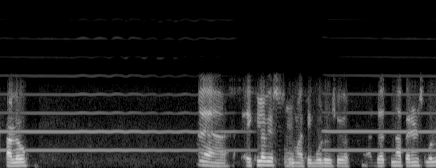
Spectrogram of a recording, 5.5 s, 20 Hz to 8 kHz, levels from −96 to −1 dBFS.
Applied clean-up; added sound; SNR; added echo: none; Wind instrument, woodwind instrument; 16 dB; none.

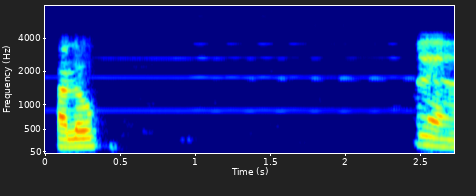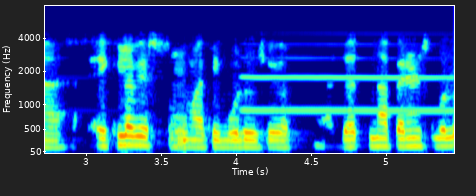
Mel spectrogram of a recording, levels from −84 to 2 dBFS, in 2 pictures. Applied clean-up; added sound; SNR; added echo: classical method log-MMSE.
